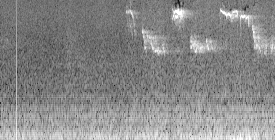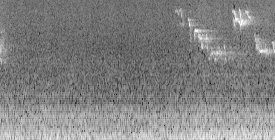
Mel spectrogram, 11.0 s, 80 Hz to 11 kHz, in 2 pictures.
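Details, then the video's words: A stray songbird sings at night on 28 December 2013: high, thin whistled phrases sliding downward in stepped notes, a few bursts separated by pauses, over a faint low hum. "Vogelgesang in der Nacht zum 28.12.2013"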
